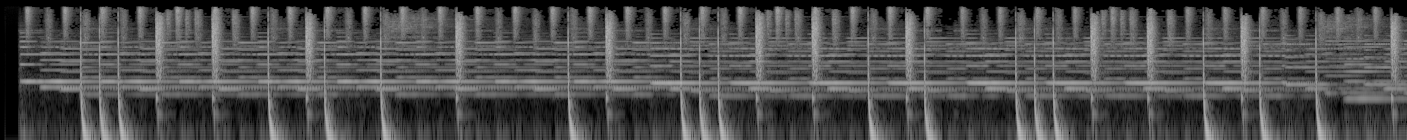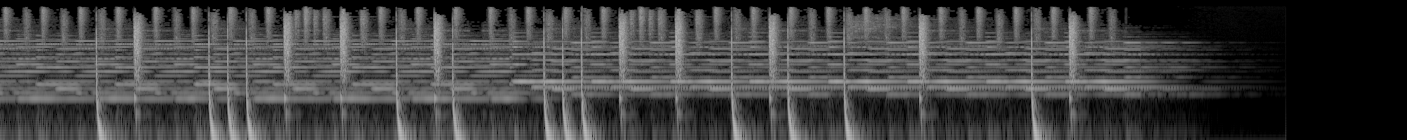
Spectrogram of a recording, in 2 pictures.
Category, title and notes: Music > Multiple instruments
Music song track with beats .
